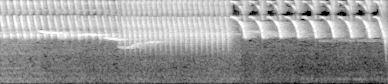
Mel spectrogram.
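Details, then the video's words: Canary singing to bring other canaries into breeding mood: a fast buzzy trill at high pitch, then a run of rapid descending whistled notes repeated about five times a second. "Kenari Gacor Satu Ini Pandai Untuk Naikkan Birahi Kenari Lain Agar Ikut Bunyi || Voice of Canary"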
